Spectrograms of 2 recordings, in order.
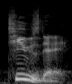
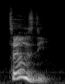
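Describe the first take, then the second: First: "Tuesday" as "Tyoozday" with a y glide and a full "day"; careful "Tuesday", every sound clear; lower, softer proper "Tuesday". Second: "Tuesday" as "Toozdee" with no y glide; higher, playful "Tuesday" with a "dee" ending; Southern Tuesday. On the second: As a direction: say "Tuesday" his home way, "Toozdee". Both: Shown as a demonstration. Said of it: "that sounds proper".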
